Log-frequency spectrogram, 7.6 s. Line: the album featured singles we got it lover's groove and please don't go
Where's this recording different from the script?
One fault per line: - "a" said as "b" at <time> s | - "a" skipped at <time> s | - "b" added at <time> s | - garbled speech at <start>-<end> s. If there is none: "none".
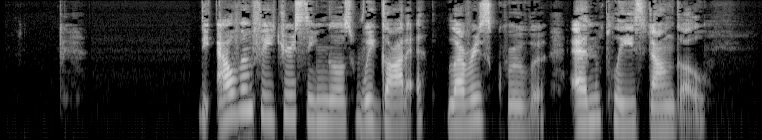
none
